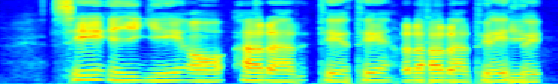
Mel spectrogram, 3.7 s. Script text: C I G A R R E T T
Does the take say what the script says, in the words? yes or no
no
